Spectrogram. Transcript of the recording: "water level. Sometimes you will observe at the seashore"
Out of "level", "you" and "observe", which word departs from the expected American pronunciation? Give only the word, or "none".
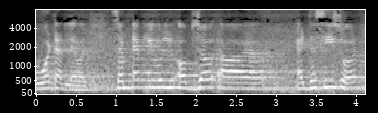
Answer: none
